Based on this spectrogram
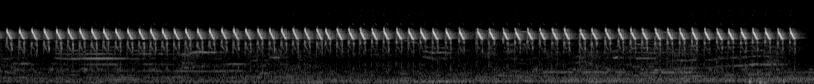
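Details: Bar-winged prinia, 'tembakan' style song variation: a rapid, regular rattle of high, sharp repeated notes lasting about eight seconds, with a faint hum in the background.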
